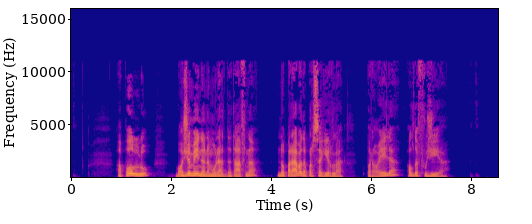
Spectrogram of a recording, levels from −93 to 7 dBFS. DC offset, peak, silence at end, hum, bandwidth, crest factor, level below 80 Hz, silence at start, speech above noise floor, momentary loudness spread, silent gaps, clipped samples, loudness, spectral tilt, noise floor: under 0.1%; -4 dBFS; 1.05 s; none; 11.5 kHz; 20 dB; -56 dBFS; 0.95 s; 54 dB; 16 LU; none; under 0.1%; -22 LUFS; -5.5 dB/octave; -76 dBFS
